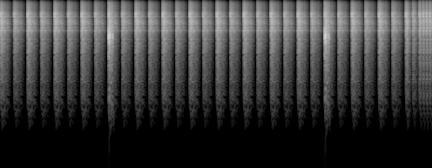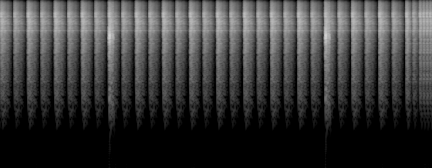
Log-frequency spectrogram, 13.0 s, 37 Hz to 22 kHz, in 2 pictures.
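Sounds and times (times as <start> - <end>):
hi-hat loop: 0.0 - 2.0, 3.0 - 12.9.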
